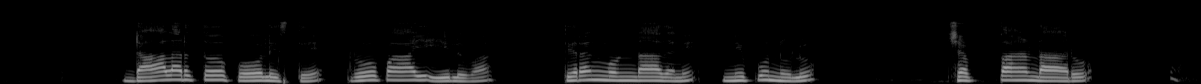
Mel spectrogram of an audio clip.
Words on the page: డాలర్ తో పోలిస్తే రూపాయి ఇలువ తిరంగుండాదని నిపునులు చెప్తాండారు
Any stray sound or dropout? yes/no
no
